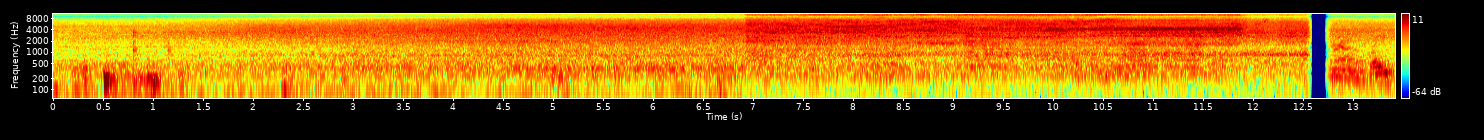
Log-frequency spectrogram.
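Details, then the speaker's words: Intake manifold pressure test with the engine off, RTV-sealed: steady high hiss growing as pressure builds, then cut off when the air is shut; leaking around the plate. "Yeah, it's leaking around the plate. It held before when I was testing it with the other thing, but now it's leaking."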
